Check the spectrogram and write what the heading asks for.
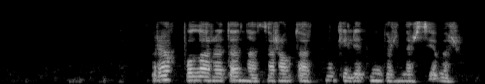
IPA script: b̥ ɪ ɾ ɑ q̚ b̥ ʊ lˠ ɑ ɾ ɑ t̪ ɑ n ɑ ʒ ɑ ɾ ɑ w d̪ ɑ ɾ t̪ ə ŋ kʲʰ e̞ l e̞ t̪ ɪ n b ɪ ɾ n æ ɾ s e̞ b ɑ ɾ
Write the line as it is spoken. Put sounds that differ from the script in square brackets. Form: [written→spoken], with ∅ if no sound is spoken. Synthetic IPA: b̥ ɪ ɾ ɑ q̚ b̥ ʊ lˠ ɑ ɾ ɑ [t̪→d̪] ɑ n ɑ [ʒ→z] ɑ ɾ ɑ w d̪ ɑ ɾ t̪ ə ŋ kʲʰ e̞ l e̞ t̪ ɪ n b ɪ ɾ n æ ɾ s e̞ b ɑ ɾ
